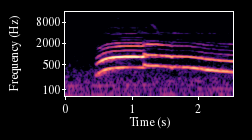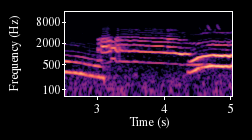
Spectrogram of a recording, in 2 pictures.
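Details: Cat calling in long, plaintive meows: a sustained cry sliding gradually downward, a brief break, then another rising-and-falling meow, loud and tonal against near silence.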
